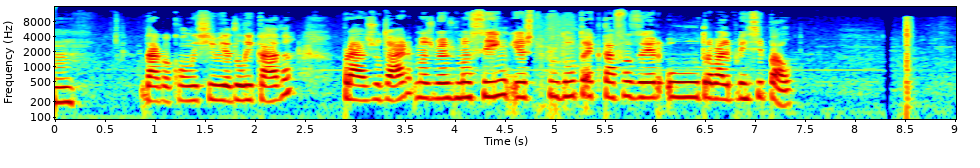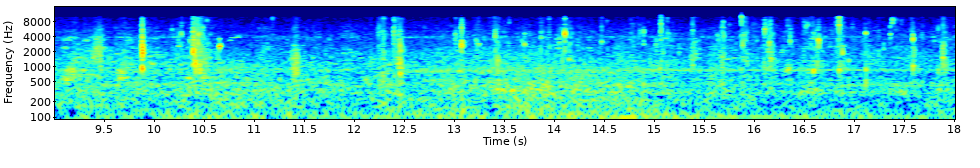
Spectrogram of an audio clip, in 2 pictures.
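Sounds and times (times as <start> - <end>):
water dripping and splashing: 9.8 - 10.9, 12.9 - 18.0.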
